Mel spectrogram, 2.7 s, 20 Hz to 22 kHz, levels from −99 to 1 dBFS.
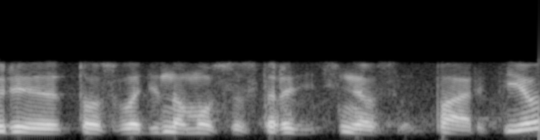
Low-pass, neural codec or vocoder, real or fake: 3.6 kHz; none; real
